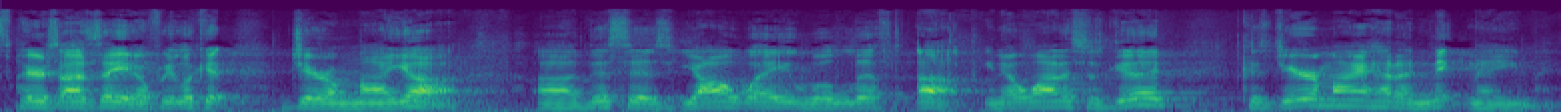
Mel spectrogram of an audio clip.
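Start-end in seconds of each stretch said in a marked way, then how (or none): none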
